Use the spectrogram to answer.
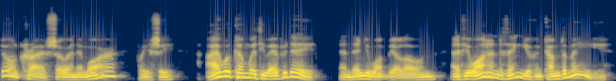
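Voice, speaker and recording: A man voicing an eager, kind little girl, asking earnest and gentle questions. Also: on the low side, big pitch swings, a little fast, no room sound. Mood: tender. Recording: tinny old radio recording.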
